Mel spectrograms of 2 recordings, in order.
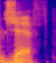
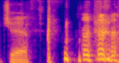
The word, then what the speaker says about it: GIF: and i was like the creator calls it jiff like i'm not right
